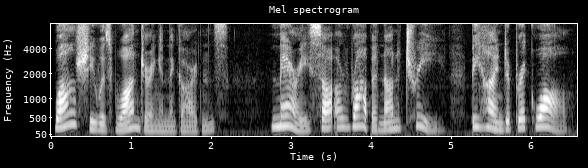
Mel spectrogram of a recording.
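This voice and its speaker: Casting: female children's storyteller, slow delivery, lowish pitch with very animated melody, dry studio-close sound. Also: dry recording. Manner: expressive, deliberate storytelling. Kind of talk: scripted children's story narration.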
